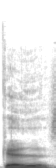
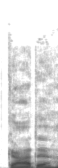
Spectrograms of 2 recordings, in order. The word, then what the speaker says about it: Gade: Dänisch ausgesprochen müsste man eigentlich Gell sagen, aber wir lassen es jetzt bei der deutschen Bezeichnung. Gade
